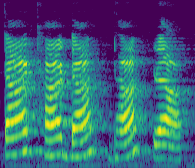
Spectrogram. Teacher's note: ट वर्ग का उच्चारण स्थान होता है मूर्धा से होता है।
